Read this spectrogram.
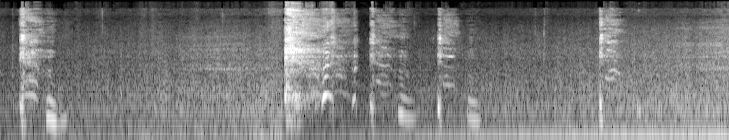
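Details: Girl coughing: several short, hoarse coughs in bursts over traffic noise, with brief voiced catches after some.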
